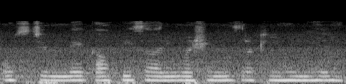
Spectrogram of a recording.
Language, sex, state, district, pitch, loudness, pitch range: Hindi, female, Chhattisgarh, Raipur, 190 Hz, -14 LUFS, 190-195 Hz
